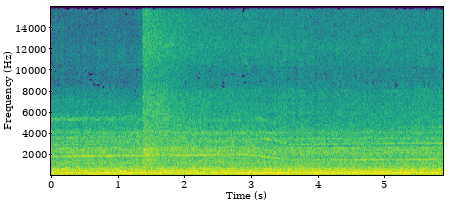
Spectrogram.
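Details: MAN Lion's Classic city bus, 2007, MAN E2876 LUH03 EEV turbo CNG engine, Voith DIWA 864.3 4-speed automatic, cabin: a thin high whine over loud road rumble, dropping slightly in pitch partway, from a noisy gearbox.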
